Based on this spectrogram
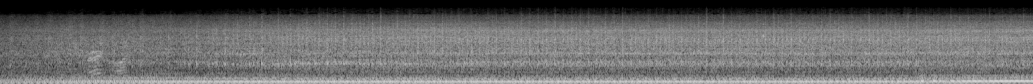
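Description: Steady, even idle with a smooth low hum and no knocks or misses; the engine is running cleanly and healthy.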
